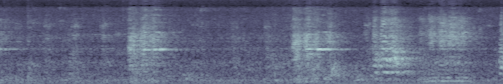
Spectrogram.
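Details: Courtship dancing by a flock of Chilean flamingos kept at WWT Slimbridge, the birds marching as a group. Rough honks come in three separated bursts over a few seconds, with quieter gaps of low murmuring between them.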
